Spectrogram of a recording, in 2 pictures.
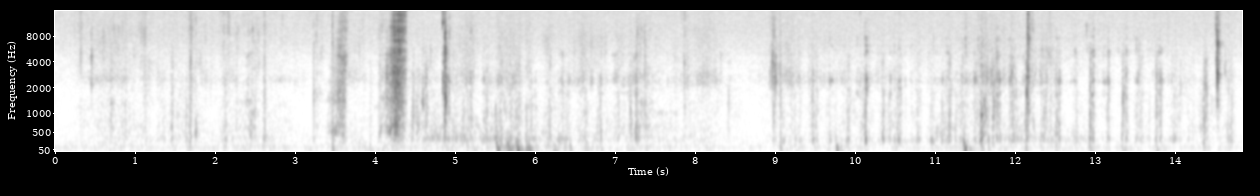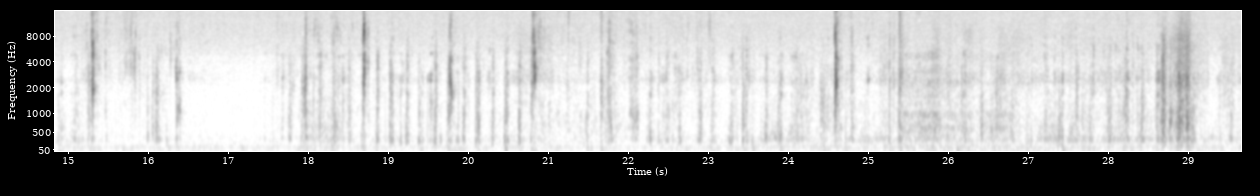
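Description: Close-up biting and chewing of a bagel sandwich filled with sausage and melted cheese: many short crackles from the bread as it is bitten, with chewing between bites.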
